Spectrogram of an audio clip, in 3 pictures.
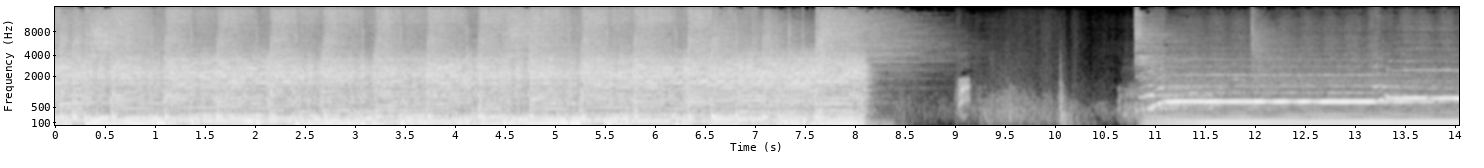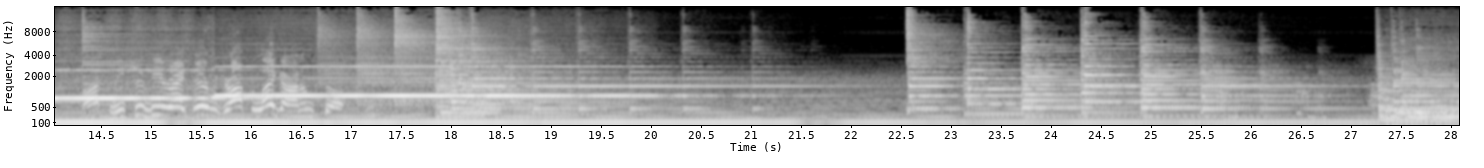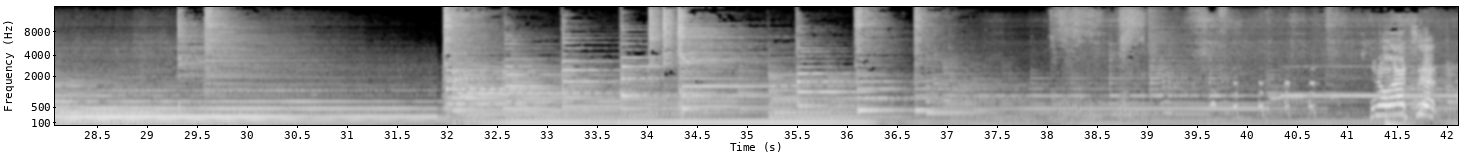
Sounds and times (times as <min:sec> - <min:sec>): Music: 0:00.0 - 0:08.9, 0:10.8 - 0:42.1.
